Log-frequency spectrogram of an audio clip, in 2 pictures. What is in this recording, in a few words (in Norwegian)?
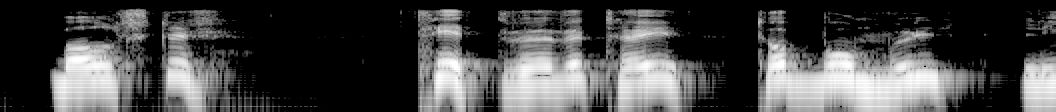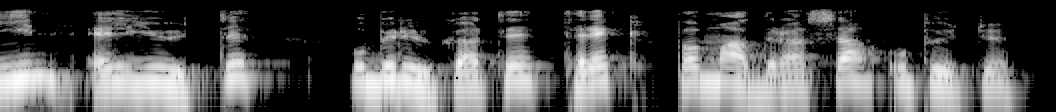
"bålster", Numedalsmål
